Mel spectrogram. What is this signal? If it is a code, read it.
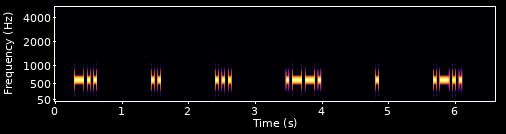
Morse code, heard as a keyed tone, about 25 wpm, spaced as for 9 wpm, 600 Hz. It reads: DISPEL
